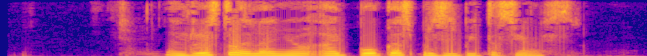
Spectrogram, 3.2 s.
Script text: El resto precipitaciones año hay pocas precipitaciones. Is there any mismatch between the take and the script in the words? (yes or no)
yes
